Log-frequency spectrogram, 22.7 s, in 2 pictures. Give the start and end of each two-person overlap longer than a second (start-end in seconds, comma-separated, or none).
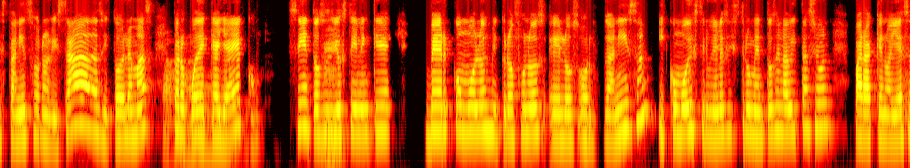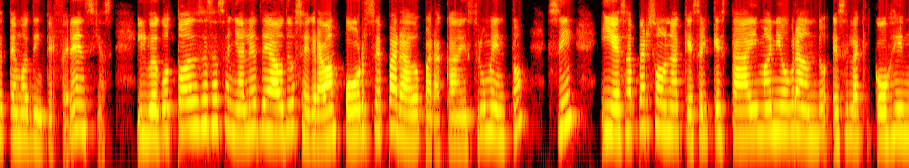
2.0-3.2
